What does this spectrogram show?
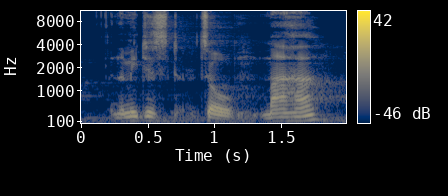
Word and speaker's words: Maha: Let me just, so Maha, right?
